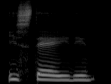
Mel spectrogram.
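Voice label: "isteit", female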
